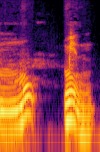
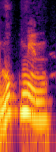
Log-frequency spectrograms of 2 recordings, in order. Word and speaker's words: Mukmin: seolah suara itu dipotong kayak huruf k pada kata Mukmin dibacanya bukan Mukmin tapi Mukmin Min mu mu itulah glotal untuk membedakan mana Alif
